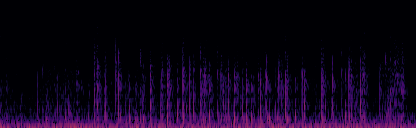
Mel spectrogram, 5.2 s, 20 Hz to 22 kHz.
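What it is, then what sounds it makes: Suede and mesh sneaker. A grey Jordan Flight 45 high-top sneaker in suede and mesh, hollow and empty and held in the hands, is tapped and scratched by long nails across the upper and the tongue logo. A steady stream of quick, soft clicks and brushy scratches comes through, each with a short, dull ring over a low, muffled body.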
